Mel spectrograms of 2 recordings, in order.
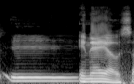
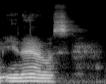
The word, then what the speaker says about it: Ineos: He's the Ineos, how you say it? – Ineos, I think is how you say it.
